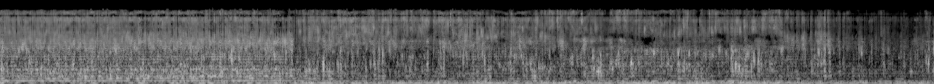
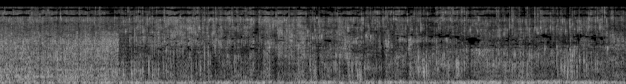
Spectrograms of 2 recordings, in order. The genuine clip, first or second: second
